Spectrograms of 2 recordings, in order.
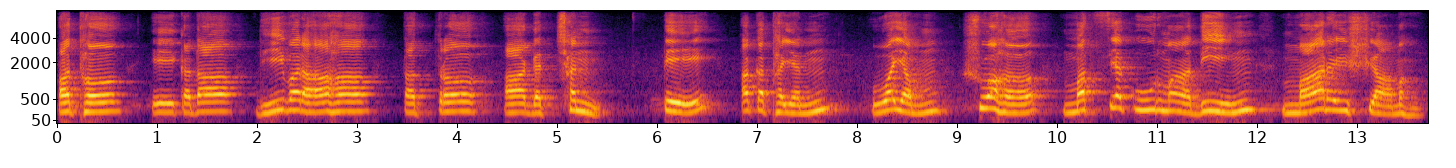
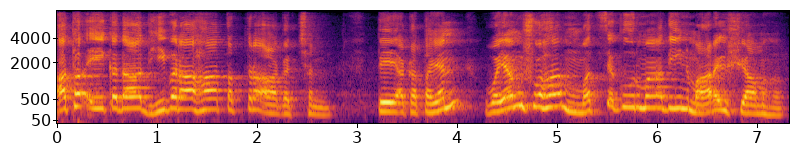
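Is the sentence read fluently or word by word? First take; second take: word by word; fluently. First: Each word is read separately with breaks between. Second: The words flow together as an expressive sentence. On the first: "अब बोलेंगे मैं एक एक शब्द" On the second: "भाव भाव के साथ, जैसे हम सेंटेंसेस को पढ़ते हैं"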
